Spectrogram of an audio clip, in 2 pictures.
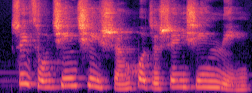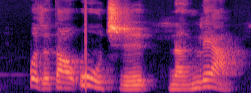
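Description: A woman at medium pitch with very wide pitch swings. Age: 60s. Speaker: former journalist, spiritual wellness teacher. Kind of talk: interview.

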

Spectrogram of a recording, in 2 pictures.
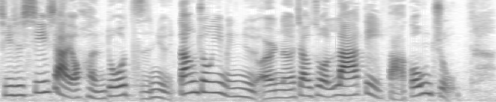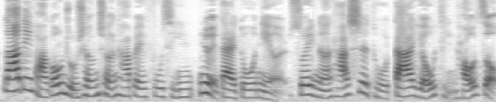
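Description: The pace is moderate, and the pitch makes very wide swings. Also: woman. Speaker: news anchor. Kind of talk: news reading.

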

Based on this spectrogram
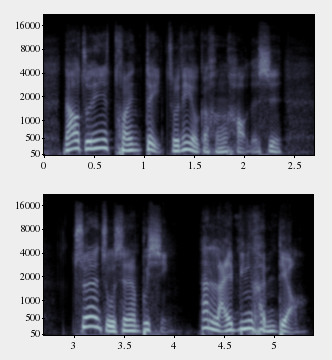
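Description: A man talks at a fairly quick pace in a high pitch, with very wide pitch swings. The sound is dry and close, with no echo. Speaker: podcast host, film student. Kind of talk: casual chat.

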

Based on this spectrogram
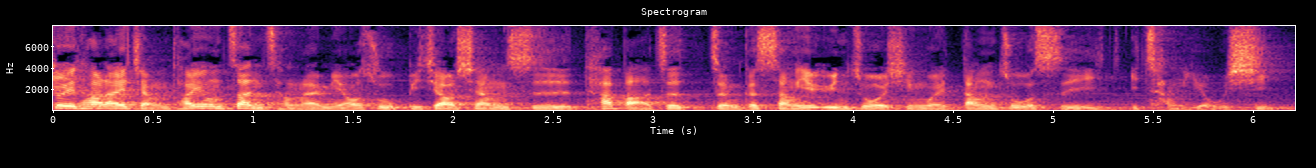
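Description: A man's lively, fairly quick delivery with hardly any pauses, amid audible room echo. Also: medium pitch for a man. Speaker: podcast co-host, education social enterprise founder. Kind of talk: casual chat.

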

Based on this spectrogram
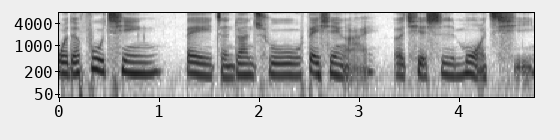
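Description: Dark, mellow tone from a woman with a fairly low pitch. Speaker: business owner, former flight attendant. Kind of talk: storytelling speech.

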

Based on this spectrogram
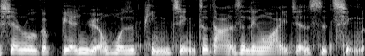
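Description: A woman speaks in a dark, mellow tone with a fairly low pitch. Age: young. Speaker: podcast producer. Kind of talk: solo recorded commentary.

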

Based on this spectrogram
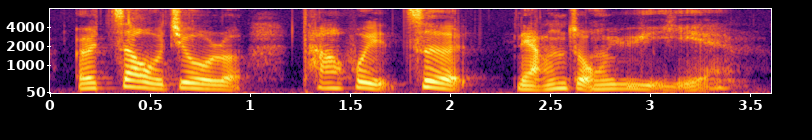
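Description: A woman with a dark, mellow tone and a fairly low pitch speaks at a very slow pace with lively intonation. The recording is very clean, with a silent background. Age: 80s+. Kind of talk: testimony.

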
